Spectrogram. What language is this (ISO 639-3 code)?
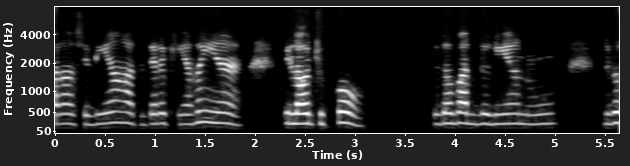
pan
